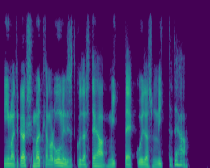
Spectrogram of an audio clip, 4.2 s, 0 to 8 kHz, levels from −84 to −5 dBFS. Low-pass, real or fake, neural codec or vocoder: 7.2 kHz; fake; codec, 16 kHz, 2 kbps, X-Codec, HuBERT features, trained on balanced general audio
